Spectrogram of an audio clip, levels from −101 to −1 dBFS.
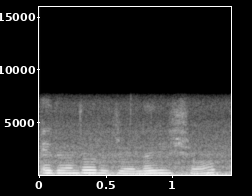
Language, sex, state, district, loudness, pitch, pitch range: Tamil, female, Tamil Nadu, Chennai, -14 LUFS, 245 Hz, 235-250 Hz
